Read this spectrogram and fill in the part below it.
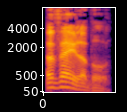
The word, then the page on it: available: anglais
